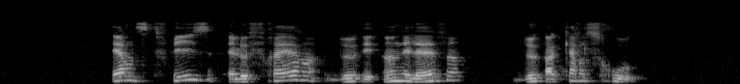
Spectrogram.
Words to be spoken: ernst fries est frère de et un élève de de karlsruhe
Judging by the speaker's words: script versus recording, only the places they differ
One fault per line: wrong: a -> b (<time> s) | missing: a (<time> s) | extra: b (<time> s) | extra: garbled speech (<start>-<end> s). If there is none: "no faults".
extra: le (2.4 s)
wrong: de -> à (5.4 s)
